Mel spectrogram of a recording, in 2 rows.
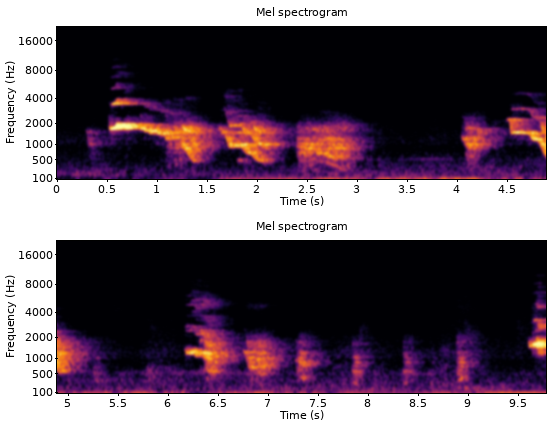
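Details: Labrador Retriever newborns, seven puppies born May 24, 2021, beside their mother Belle: a sharp squeal followed by downward-sliding whimpers and short high yelps, over a faint low hum.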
